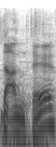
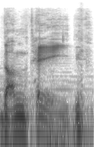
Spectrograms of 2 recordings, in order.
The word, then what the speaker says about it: Dante: That's how you're supposed to pronounce Dante. For once, it's you English speakers who are wrong pronouncing it Dante. Yes, it's a Dante.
